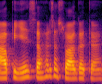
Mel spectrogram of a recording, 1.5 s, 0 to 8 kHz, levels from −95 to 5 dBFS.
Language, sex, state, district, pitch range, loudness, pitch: Hindi, male, Uttarakhand, Tehri Garhwal, 140-175 Hz, -18 LUFS, 155 Hz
